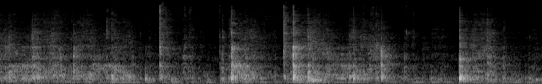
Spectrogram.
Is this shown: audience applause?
no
